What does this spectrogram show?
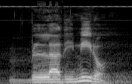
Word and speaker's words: Vladimiro: es perceptible por qué yo me llamo vladimiro así se pronuncia la ddi miro pero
